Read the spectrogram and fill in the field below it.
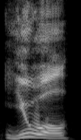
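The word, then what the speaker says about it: Whewell: There's a guy named Ewell. His name is spelled confusingly with more W's than it needs, but who first coins the term scientist.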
